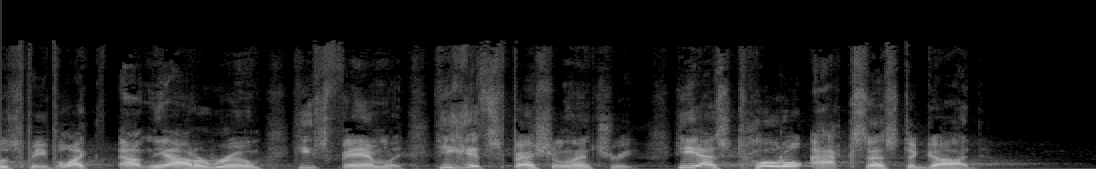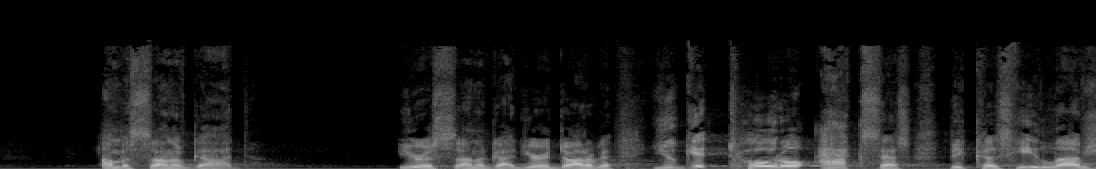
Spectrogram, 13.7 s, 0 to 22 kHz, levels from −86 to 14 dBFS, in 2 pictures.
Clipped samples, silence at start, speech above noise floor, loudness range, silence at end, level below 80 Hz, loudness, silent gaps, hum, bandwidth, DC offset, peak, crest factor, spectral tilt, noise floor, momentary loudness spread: under 0.1%; 0 s; 48 dB; 6 LU; 0 s; -66 dBFS; -20 LUFS; none; none; 17 kHz; 0.3%; -4 dBFS; 16 dB; -5 dB/octave; -68 dBFS; 12 LU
